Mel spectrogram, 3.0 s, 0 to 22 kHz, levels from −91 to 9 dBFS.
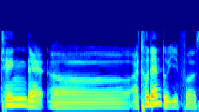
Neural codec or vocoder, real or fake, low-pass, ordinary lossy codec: none; real; none; none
